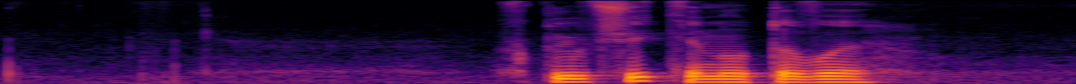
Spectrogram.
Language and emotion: Russian, neutral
